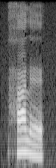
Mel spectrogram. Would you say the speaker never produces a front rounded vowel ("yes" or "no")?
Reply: yes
